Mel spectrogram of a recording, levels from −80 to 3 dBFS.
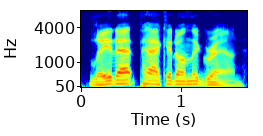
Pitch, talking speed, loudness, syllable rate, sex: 120 Hz, 215 wpm, -17 LUFS, 4.6 syllables/s, male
